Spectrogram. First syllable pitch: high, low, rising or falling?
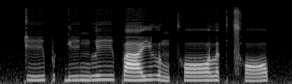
rising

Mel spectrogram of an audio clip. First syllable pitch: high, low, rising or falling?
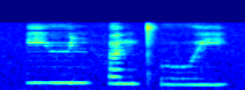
high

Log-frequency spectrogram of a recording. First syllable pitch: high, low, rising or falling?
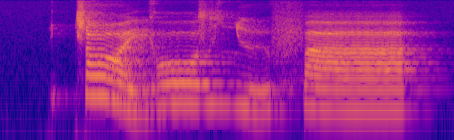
falling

